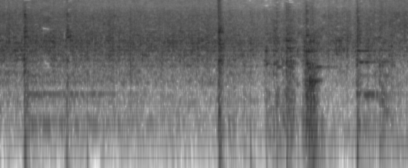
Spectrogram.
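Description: Pork pieces sizzling steadily in sunflower oil in a kazan over maximum heat, while a metal slotted spoon stirs and turns them, scraping and clinking sharply against the pot several times.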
